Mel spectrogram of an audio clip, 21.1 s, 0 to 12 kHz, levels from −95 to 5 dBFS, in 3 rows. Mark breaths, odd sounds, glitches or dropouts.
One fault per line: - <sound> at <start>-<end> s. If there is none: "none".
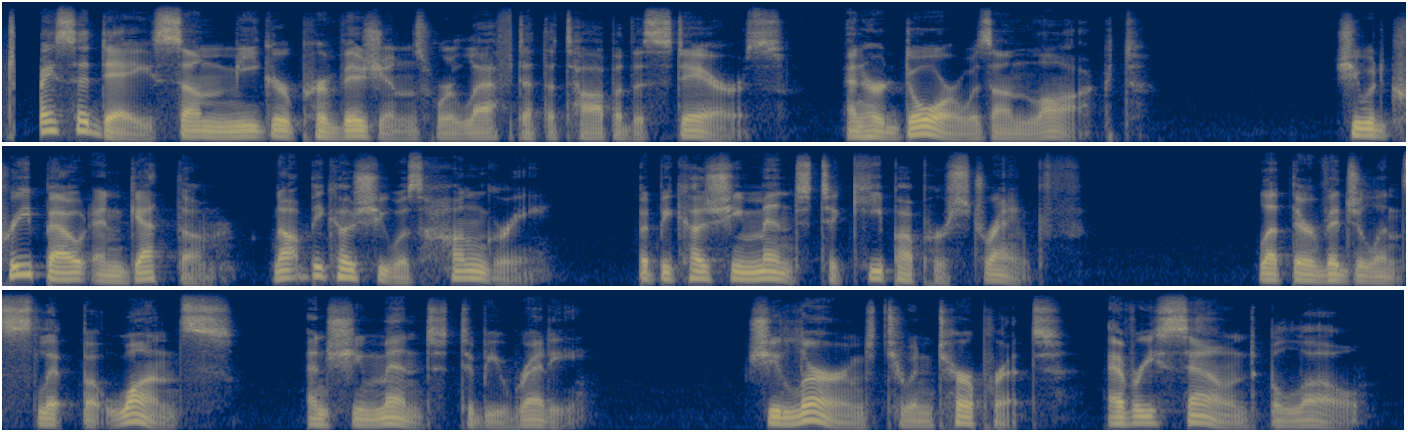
- dropout at 0.1-0.2 s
